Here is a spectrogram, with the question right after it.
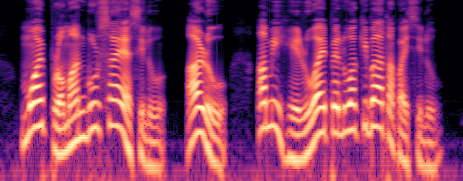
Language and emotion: Assamese, surprised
